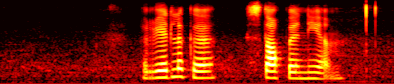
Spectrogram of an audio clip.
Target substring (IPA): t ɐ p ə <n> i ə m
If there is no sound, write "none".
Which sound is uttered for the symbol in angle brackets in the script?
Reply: n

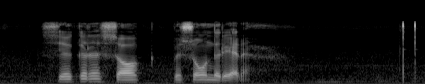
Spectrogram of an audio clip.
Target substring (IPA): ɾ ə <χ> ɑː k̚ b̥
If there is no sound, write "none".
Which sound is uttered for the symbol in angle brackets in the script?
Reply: s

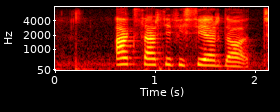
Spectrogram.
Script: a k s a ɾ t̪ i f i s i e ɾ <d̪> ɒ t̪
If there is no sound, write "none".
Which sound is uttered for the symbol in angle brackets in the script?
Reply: d̪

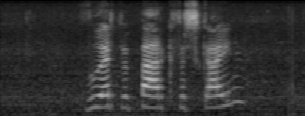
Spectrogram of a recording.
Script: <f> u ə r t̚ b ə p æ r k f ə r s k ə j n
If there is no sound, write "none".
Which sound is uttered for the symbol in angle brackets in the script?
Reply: v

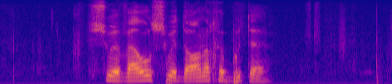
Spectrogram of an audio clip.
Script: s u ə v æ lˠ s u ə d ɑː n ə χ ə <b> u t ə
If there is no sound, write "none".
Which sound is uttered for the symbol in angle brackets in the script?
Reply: b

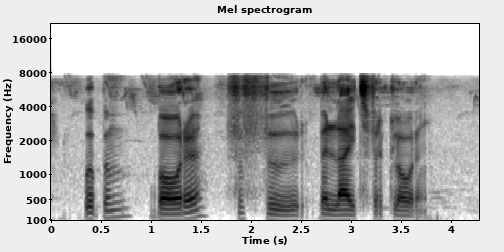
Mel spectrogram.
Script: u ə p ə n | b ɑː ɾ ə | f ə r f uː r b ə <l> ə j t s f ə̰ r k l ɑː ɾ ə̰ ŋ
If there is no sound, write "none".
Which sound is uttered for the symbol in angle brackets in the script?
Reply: l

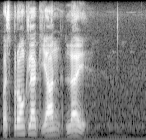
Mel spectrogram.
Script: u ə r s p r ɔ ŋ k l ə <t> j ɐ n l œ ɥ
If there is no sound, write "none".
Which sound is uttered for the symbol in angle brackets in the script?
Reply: k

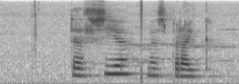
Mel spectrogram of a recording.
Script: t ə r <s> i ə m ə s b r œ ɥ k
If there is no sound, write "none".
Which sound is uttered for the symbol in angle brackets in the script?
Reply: s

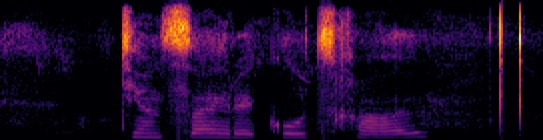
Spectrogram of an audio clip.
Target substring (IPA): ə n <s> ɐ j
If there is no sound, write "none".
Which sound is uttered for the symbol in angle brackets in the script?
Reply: s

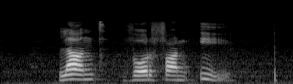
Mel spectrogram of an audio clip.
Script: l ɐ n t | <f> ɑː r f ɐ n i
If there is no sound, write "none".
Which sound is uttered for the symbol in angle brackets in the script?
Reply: v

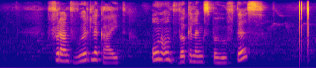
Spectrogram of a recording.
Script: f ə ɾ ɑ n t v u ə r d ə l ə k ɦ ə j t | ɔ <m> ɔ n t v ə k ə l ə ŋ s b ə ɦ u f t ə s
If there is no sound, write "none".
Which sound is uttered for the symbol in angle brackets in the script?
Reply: n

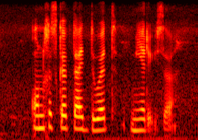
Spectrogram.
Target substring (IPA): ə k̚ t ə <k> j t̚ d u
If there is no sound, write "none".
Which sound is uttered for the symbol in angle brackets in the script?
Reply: none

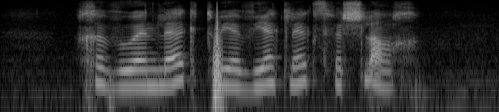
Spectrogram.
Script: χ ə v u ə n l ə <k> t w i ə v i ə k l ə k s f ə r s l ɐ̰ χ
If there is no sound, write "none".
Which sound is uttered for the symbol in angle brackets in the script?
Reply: k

